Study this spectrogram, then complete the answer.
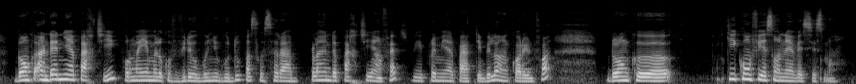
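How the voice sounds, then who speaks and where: In a Senegalese accent, a woman talks at a very fast pace with a fairly low pitch and ordinary pitch variation. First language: Wolof (speaking French). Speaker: online business vlogger. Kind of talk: casual advice vlog, Wolof-French code-switching.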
